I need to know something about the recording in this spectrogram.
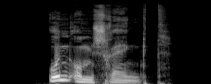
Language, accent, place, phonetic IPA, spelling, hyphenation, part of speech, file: German, Germany, Berlin, [ˈʊnʔʊmˌʃʁɛŋkt], unumschränkt, un‧um‧schränkt, adjective, De-unumschränkt.ogg
- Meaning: unlimited, unrestrictive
